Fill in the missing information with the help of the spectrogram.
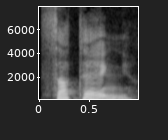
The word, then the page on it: satäng: [sat'eng:]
